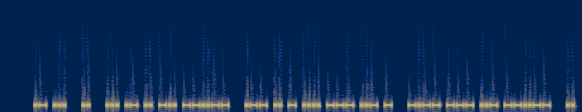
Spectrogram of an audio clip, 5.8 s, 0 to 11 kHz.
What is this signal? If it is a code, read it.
Morse code, heard as a keyed tone, about 50 wpm, 700 Hz. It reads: AS I SAID, WITHOUT YOU, I
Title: Sentences from Top 1000 Words - Review Part 3 - 50wpm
